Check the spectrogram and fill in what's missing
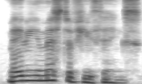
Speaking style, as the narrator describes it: Kit said kindly

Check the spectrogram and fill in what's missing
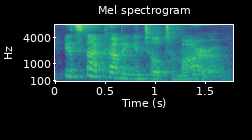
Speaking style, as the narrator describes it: Annie said quickly

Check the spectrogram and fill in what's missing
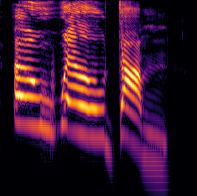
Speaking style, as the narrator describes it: cried Professor Flitwick

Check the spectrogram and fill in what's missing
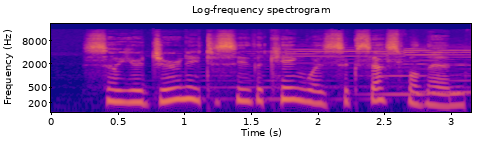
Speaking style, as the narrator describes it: Fiona anxiously asked

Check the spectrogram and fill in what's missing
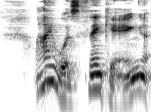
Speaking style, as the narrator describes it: Mary Elizabeth sighed

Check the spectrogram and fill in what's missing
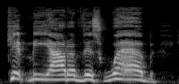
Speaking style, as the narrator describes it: shouted

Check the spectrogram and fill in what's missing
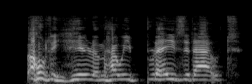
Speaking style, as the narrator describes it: cried the young woman

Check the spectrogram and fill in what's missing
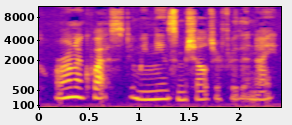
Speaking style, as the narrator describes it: Junpei said in her nicest tone possible

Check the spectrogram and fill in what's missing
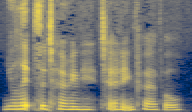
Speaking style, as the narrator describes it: she giggled

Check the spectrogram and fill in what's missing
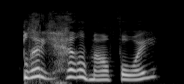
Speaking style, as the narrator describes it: she scolded over her flustered wheezing

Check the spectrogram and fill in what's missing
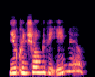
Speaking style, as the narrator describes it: said in what I hoped was not too incredulous a tone of typing as I shook with laughter

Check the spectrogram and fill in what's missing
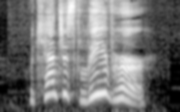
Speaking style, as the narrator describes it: shouted

